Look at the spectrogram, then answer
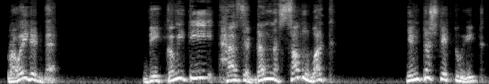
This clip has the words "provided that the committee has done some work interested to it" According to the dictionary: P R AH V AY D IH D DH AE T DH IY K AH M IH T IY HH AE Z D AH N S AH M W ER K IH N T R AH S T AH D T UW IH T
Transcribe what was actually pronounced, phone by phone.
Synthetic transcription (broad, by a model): P R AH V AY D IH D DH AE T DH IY K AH M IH T IY HH AE Z D AH N S AH M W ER K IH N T AH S T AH T UW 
